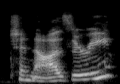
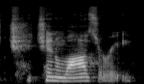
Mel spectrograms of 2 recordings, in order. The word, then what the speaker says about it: chinoiserie: would be considered now I googled this this pronunciation and this is what the lady said chazer if anybody knows if that's correct I it's chinoiserie well Google lady said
